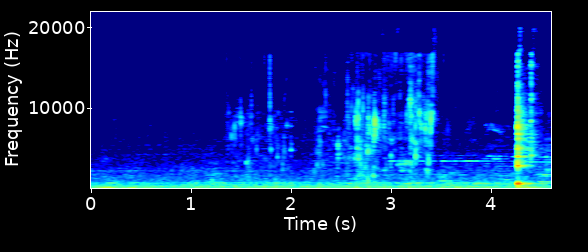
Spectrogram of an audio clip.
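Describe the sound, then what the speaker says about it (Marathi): Water trickles and splashes into a bowl of jowar flour batter, a soft continuous pour with small splashes and one sharp clink near the end, no talk. "छान पीठ आता पाणी अजून वापरून सरसरीत करून घेऊया आपण."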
